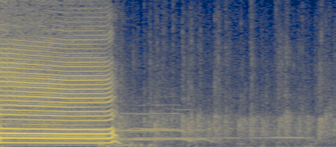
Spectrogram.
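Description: An audience applauds and cheers, a steady crackling clapping that follows a loud blaring sustained tone in the first second and carries on more softly to the end.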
